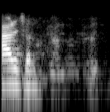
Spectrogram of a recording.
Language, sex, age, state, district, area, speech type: Gujarati, male, 18-30, Gujarat, Aravalli, urban, conversation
